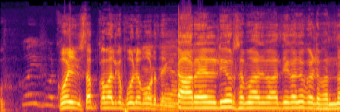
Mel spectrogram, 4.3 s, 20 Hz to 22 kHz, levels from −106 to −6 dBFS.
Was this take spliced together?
yes; 1 cut; at 2.2 s

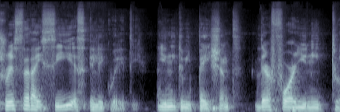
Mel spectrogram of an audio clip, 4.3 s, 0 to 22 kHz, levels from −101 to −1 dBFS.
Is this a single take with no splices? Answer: no; 1 cut; at 2.0 s

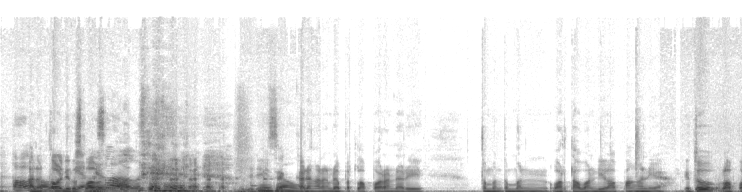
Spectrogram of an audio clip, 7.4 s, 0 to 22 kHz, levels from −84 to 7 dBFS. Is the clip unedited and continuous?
no; 1 cut; at 2.4 s

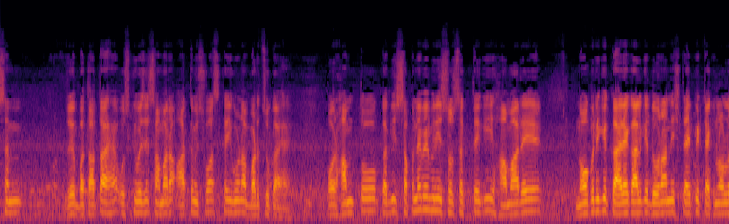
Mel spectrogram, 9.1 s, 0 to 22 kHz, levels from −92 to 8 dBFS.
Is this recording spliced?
no; 0 cuts

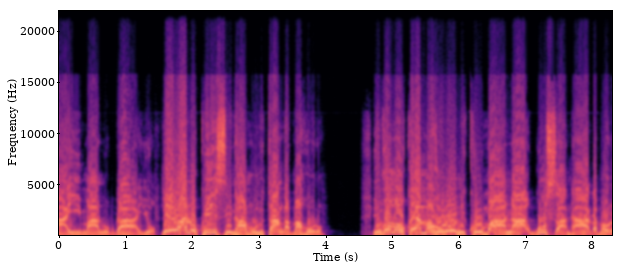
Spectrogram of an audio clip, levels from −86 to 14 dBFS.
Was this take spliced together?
yes; 1 cut; at 1.5 s

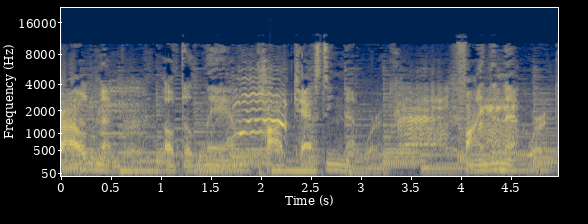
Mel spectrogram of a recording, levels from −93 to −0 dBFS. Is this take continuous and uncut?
yes; 0 cuts

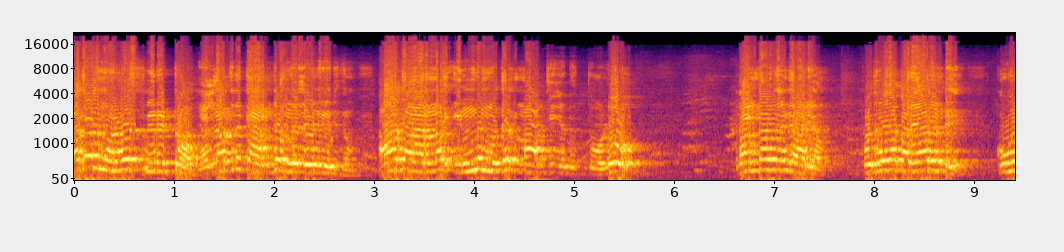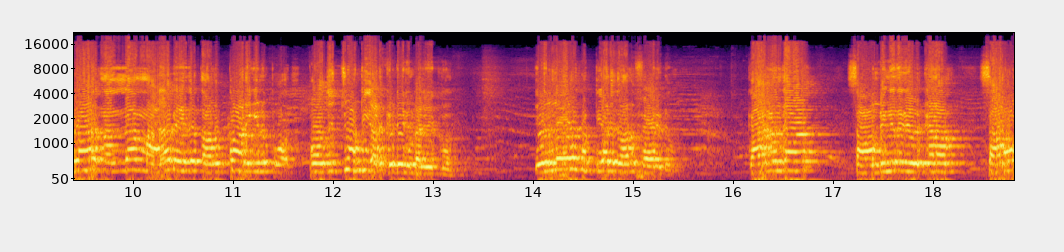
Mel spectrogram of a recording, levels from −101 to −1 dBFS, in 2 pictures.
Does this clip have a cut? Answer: no; 0 cuts

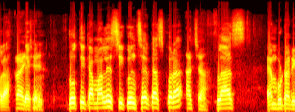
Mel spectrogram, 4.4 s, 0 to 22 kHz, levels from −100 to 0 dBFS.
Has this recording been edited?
no; 0 cuts

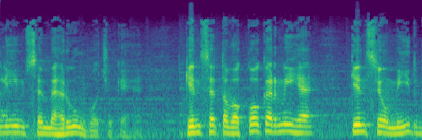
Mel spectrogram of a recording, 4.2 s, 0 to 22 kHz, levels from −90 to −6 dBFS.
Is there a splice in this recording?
no; 0 cuts

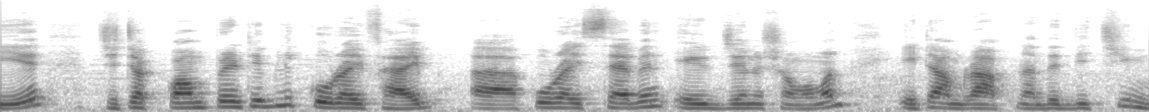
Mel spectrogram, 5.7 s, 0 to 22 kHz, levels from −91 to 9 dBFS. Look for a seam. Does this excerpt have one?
no; 0 cuts

